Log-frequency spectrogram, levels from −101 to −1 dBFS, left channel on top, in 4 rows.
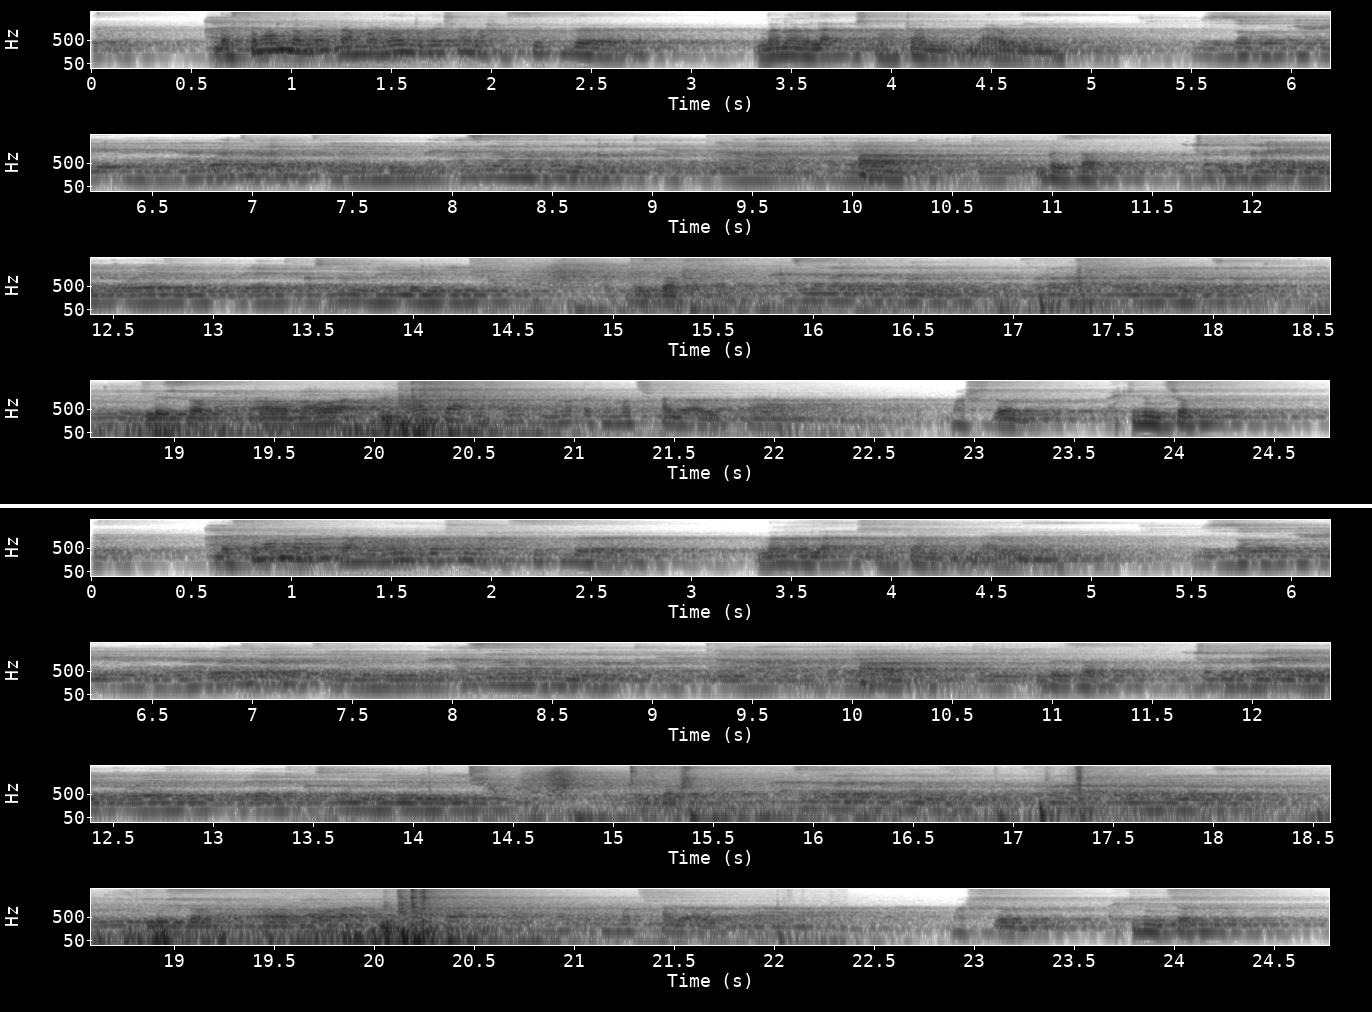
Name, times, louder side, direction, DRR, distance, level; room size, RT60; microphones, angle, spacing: voice 1, 0.6-2.8 3.3-4.9 10.0-10.3 10.9-11.2 15.1-15.3 18.8-23.3 23.8-24.1, left 4 dB, 70° left, 2 dB, 0.3 m, -31 dB
voice 2, 5.5-10.2 10.6-11.0 11.7-14.7 14.9-19.1 19.6-20.2, equal, 35° left, -4 dB, 1.1 m, -35 dB
Fart, 6.5-6.6 9.3-11.6 12.2-12.3 13.6-13.7 14.0-14.1 14.6-14.8, right 1 dB, 10° right, 0.7 m, -49 dB
sound 1, 13.6-13.7 14.1-22.4, right 6 dB, 70° right, 0.3 m, -34 dB
7.1 x 6.5 x 3.3 m, 2.5 s
head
